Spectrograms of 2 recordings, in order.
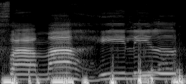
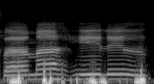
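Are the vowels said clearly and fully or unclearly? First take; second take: clearly; unclearly. First: The vowels are said clearly and fully. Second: The vowels are said unclearly and incompletely. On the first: The speaker calls it right. "tetapi harus sempurna" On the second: The speaker calls it wrong. "nggak nggak sempurna"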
